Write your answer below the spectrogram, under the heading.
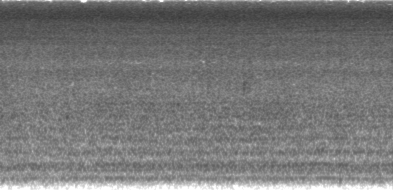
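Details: Japanese honey bees keep fanning through the heat of a hot day, giving a constant buzzing hum with steady low bands under a wash of bright hiss.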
